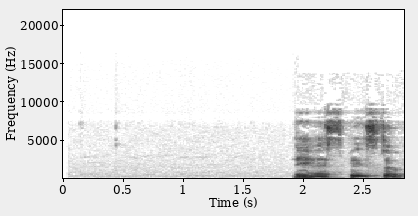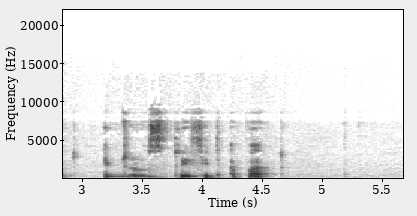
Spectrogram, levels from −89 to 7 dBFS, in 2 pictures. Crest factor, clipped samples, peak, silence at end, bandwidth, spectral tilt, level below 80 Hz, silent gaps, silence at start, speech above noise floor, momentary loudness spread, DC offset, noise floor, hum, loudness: 20 dB; under 0.1%; 0 dBFS; 1.15 s; 10 kHz; -3.5 dB/octave; -58 dBFS; none; 1.9 s; 46 dB; 13 LU; under 0.1%; -63 dBFS; none; -17 LUFS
